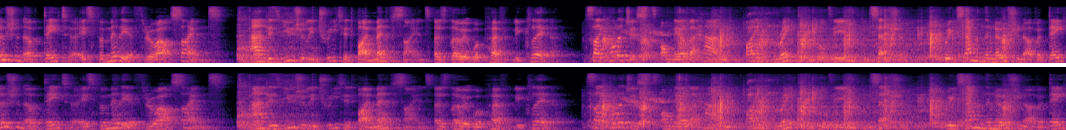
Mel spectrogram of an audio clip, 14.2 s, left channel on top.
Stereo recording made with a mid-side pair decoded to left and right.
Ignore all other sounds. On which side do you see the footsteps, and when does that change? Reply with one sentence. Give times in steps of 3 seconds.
In this clip you hear the footsteps not at all from 0 s, on the right from 6 s, in the centre from 9 s and on the left from 12 s.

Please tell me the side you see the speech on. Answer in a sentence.
You can hear the speech on the left.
